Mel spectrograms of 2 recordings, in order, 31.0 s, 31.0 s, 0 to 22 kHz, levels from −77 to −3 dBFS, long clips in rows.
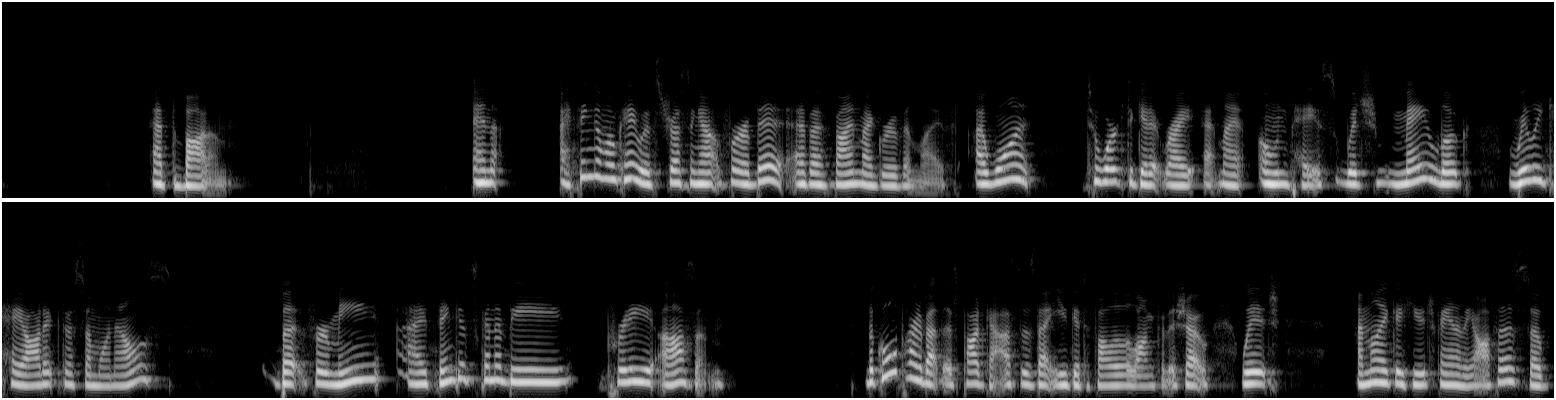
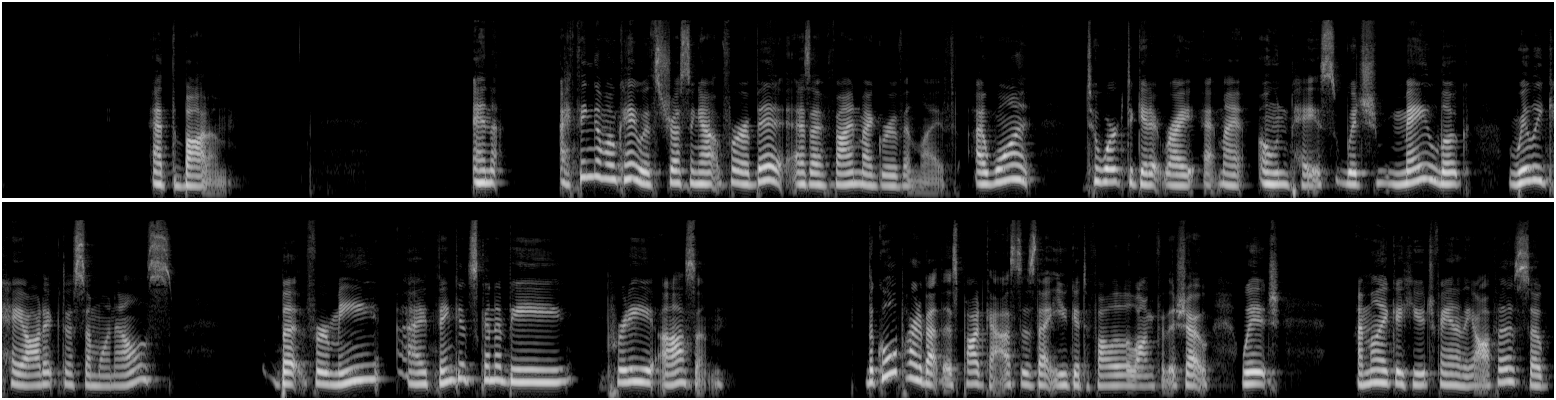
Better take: second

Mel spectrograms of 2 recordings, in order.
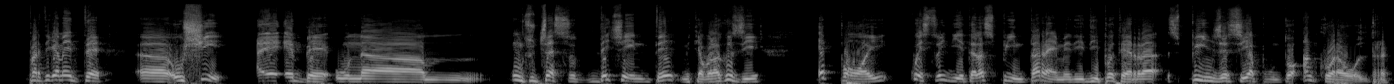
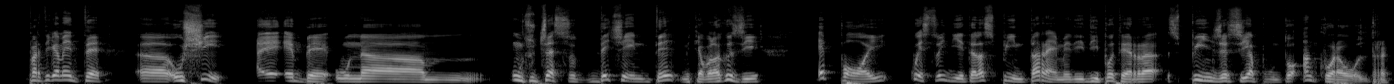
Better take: second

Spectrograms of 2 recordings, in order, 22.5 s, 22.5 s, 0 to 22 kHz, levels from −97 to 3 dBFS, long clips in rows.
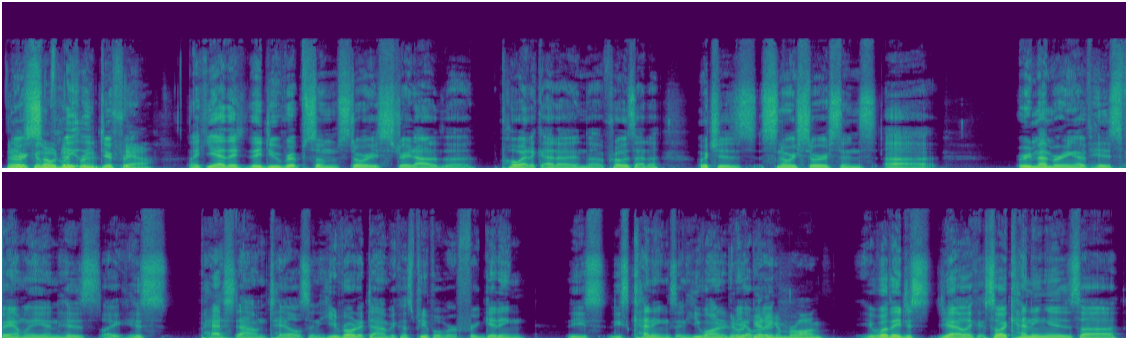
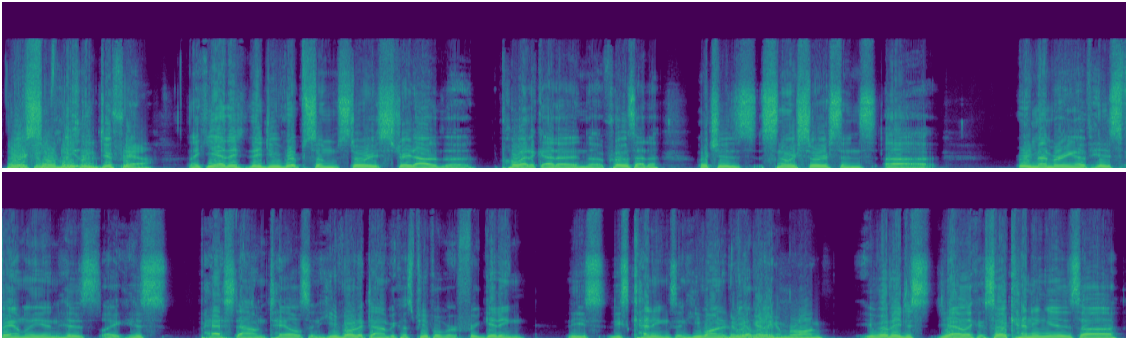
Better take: first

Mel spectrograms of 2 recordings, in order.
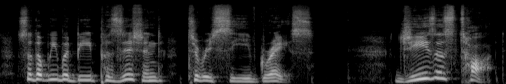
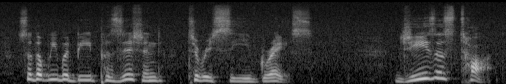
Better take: first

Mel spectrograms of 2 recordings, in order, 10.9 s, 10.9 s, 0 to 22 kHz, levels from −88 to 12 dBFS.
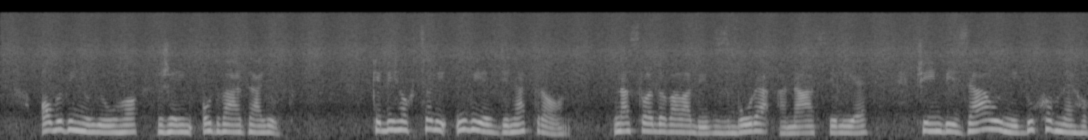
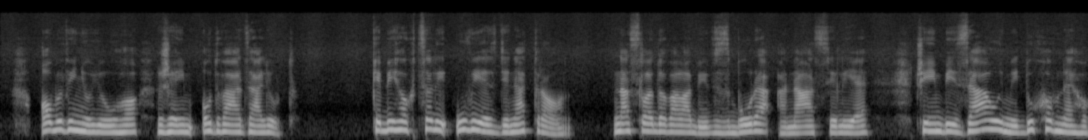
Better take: second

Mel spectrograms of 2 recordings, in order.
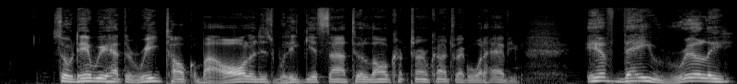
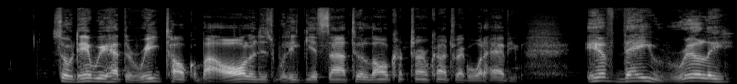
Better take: first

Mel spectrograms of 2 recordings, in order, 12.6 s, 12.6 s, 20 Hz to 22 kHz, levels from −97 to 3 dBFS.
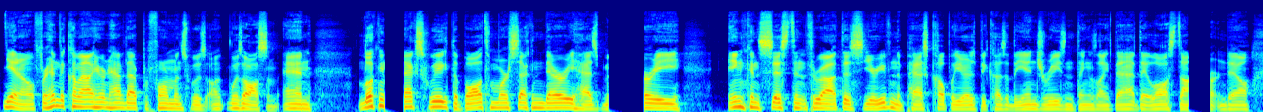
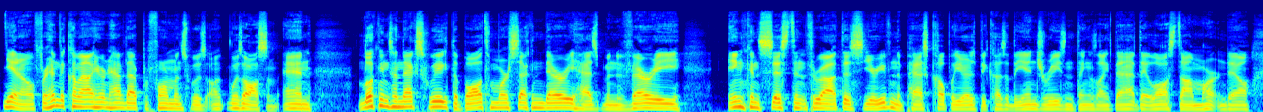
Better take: second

